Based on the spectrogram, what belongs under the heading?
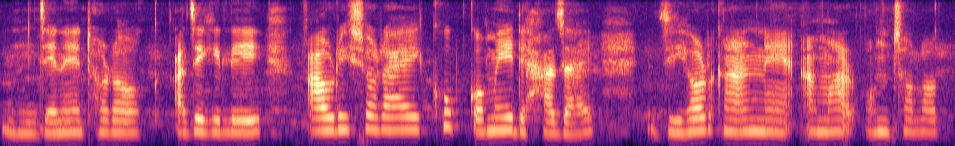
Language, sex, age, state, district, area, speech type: Assamese, female, 30-45, Assam, Goalpara, urban, spontaneous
